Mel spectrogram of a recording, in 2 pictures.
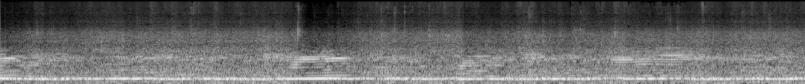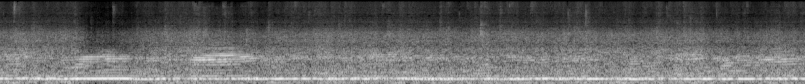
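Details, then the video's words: During a rainy day in a provincial backyard, cow-like frogs drone continuously: a deep sustained hum with regularly spaced, rippling harsh pulses and a couple of brief sharp knocks. "NOISY FROG SOUNDS LIKE A COW IN OUR BACKYARD ON A RAINY DAY"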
